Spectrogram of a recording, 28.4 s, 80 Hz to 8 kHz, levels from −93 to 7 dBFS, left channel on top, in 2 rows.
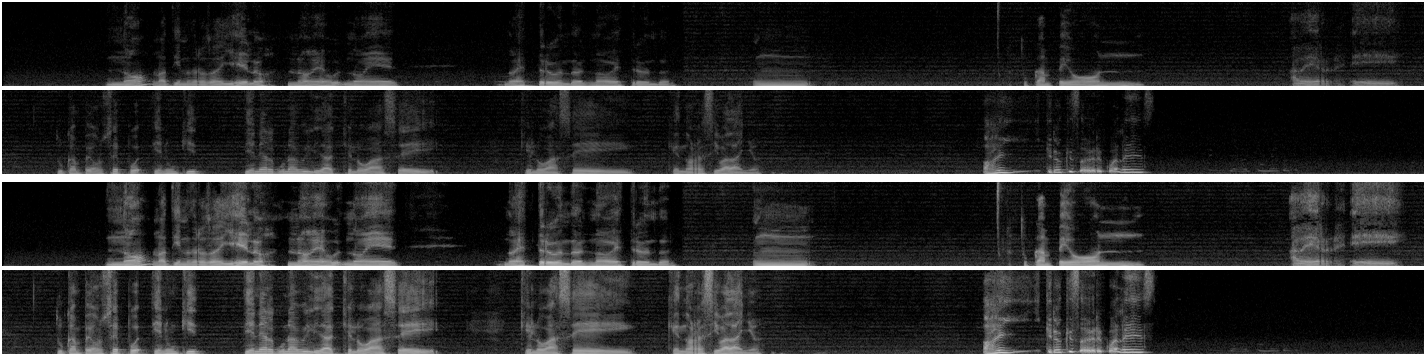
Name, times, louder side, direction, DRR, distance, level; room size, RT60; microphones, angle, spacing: voice 1, 1.0-4.0 5.0-6.7 7.5-8.1 10.2-11.4 12.9-14.0 14.8-16.2 16.6-18.6 19.4-20.6 20.9-21.8 24.0-25.7, right 7 dB, 55° right, 0.3 m, -29 dB
voice 2, 3.3-5.4 7.3-8.9 23.1-23.5 26.2-27.2, left 2 dB, 55° left, 5.3 m, -68 dB
sound 1, 6.8-25.3, right 4 dB, 25° right, 2.1 m, -63 dB
head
